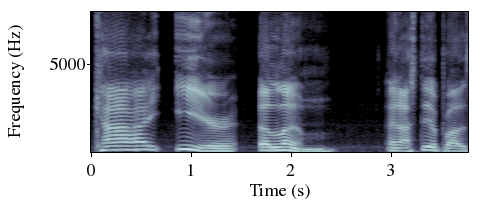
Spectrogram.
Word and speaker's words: Kaiir Elam: without watching any tape Kier elim they even helped me out the US poor Mississippi folks it says pronounced Kai ear Alm and I still probably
